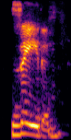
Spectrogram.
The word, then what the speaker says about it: Zaden: what is his name Zaden like Aiden with the Z so still not that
